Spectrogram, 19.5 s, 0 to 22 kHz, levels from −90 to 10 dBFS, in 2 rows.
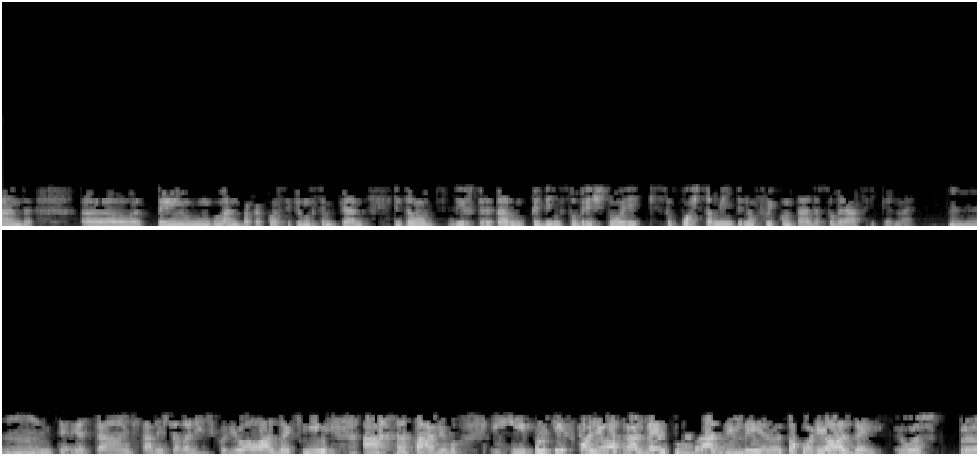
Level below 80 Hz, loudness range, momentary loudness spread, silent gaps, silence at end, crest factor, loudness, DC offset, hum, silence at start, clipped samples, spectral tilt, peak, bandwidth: -60 dBFS; 11 LU; 14 LU; none; 0 s; 18 dB; -20 LUFS; under 0.1%; none; 0 s; under 0.1%; -9.5 dB/octave; -4 dBFS; 4.1 kHz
